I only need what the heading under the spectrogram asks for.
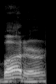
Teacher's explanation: the T in words like butter sounds more like a soft D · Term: flapping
